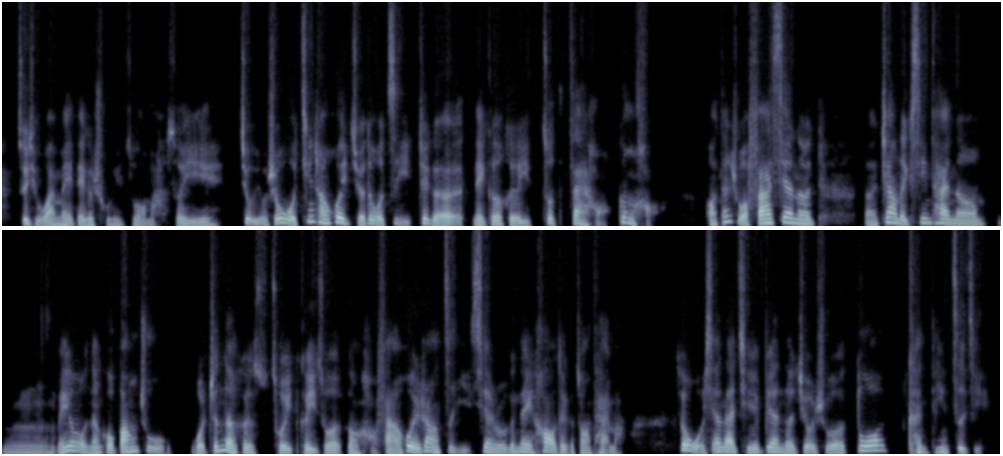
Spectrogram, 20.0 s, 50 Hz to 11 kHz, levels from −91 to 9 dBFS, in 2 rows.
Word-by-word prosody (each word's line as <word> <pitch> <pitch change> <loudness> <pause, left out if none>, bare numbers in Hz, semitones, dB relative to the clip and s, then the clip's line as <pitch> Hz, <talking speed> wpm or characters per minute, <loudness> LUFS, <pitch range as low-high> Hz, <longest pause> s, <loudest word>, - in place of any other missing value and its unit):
追 190 - +2
求 175 -1 -6
完 135 -2 0
美 145 -4 -3
的 120 - -7
一 - - -4
个 150 - -2
处 145 - -13
女 135 -2 -11
座 130 +2 -9
嘛。 125 0 -13
所 155 - -6
以 145 -3 -4 0.2
就 205 - +1
有 - - -5
时 195 - +1
候 225 - +6
我 185 - +5
经 285 - -3
常 210 -6 +3
会 235 -2 +8
觉 175 -3 0
得 195 - +3
我 - - +3
自 215 - -7
己 165 - -10
这 210 - +2
个 140 -6 +1
哪 140 -3 -2
个 175 +4 +1
可 165 0 -1
以 140 -6 -4
做 210 - +1
得 180 - -27
再 200 -5 +2
好 - - -14
更 240 -7 0
好， - - -12 0.5
啊， 175 - -2
但 275 +10 -1
是 - - -3
我 - - +3
发 205 +1 +7
现 235 +1 +4
呢， 190 -2 +3 0.5
呃， 160 0 -6
这 170 - +1
样 245 - +7
的 180 - +3
一 - - -5
个 - - -14
心 230 - -2
态 215 -2 +2
呢， 175 -2 0 0.2
嗯， 155 -2 -10
没 165 - -1
有 220 -6 +2
能 135 0 -3
够 175 +3 +2
帮 190 +4 +4
助 210 0 -5 0.2
我 - - -1
真 215 +2 +2
的 195 -7 +6
可 180 - -1
以 170 - 0 0.2
做 160 -1 0
可 170 - -1
以 155 - 0
做 155 +4 -1
得 - - -3
更 160 -2 -2
好， - - -13
反 130 - -2
而 130 - -1
会 215 -6 +6
让 200 -1 +3
自 205 +3 -7
己 - - -13
陷 200 -3 0
入 170 -1 -2
一 - - -3
个 170 - -1
内 180 -2 0
耗 200 -1 +3
的 135 - -3
一 - - -7
个 140 - -9
状 145 0 -5
态 - - -5
嘛。 - - -11 0.6
所 - - +4
以 - - +5
我 - - 0
现 205 - -1
在 185 - +5
其 175 - -5
实 170 - 0
变 190 +1 +2
得 155 -2 -1
就 - - -2
是 - - -7
说 165 -1 -1
多 245 +1 +4 0.2
肯 175 -7 -3
定 180 +3 -5
自 175 +2 -1
己， - - -17
175 Hz, 325 characters per minute, -23 LUFS, 155-205 Hz, 0.6 s, 会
